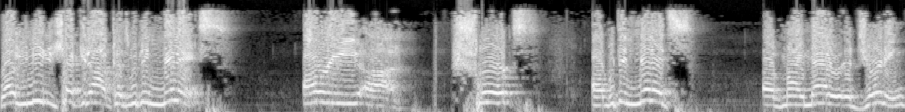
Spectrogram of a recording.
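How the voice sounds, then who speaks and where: A man's extremely high-pitched, animated voice at a fairly slow pace, with ordinary pitch variation, very even loudness, long and frequent pauses, and audible room echo. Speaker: video blogger. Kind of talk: personal monologue.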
